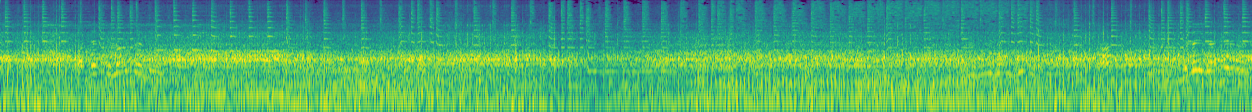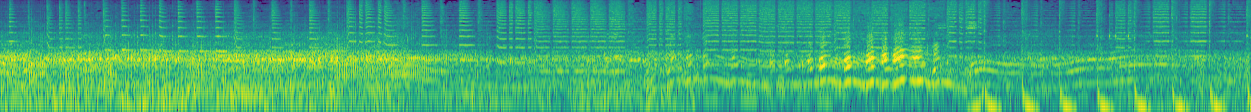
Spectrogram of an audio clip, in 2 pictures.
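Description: Electronic dance music with a steady beat, mixed over the engine and wind noise of a motorcycle riding. The beat turns heavier with deep bass pulses near the end.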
